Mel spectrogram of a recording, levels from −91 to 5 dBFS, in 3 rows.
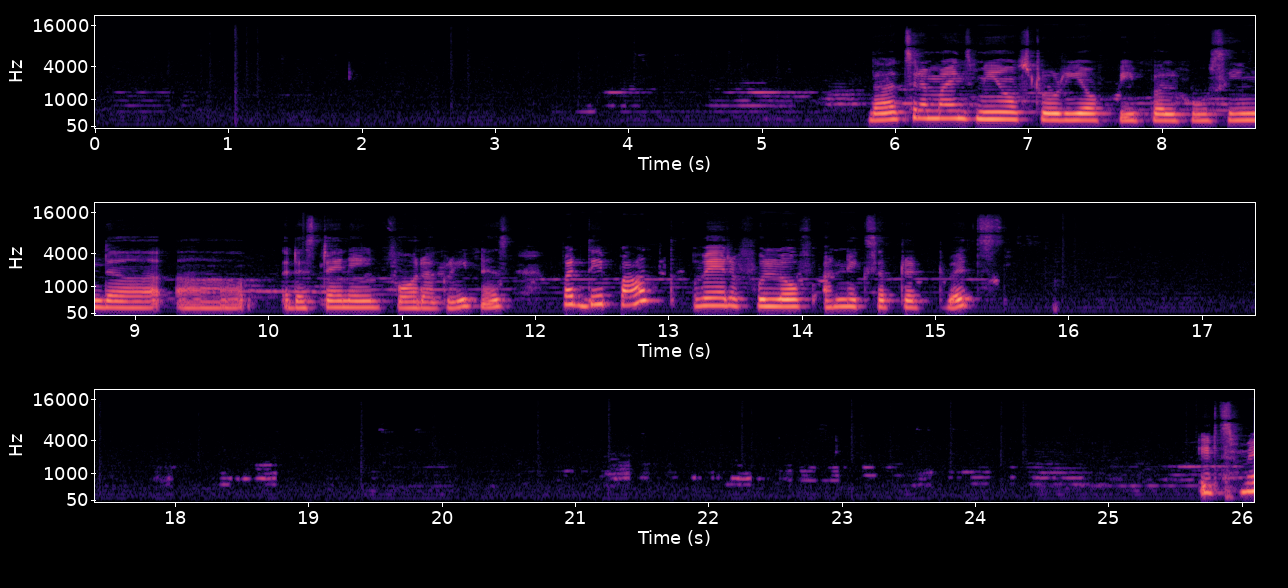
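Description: Speech with a faint echo leak: brief ghost copies trailing 271 ms behind, well down under the voice, at 7.63–7.71, 11.27–11.31, 12.93–12.99, 13.99–14.14, 14.86–14.91 and 15.41–15.50 s, likely a far-end speakerphone's echo canceller letting scraps through.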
